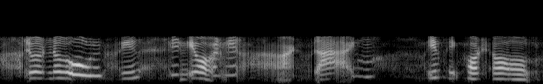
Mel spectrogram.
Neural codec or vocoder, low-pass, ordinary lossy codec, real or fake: autoencoder, 44.1 kHz, a latent of 192 numbers a frame, MeloTTS; 3.6 kHz; none; fake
